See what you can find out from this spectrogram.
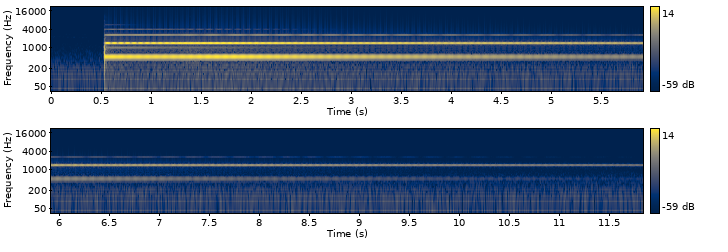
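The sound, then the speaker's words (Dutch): A single meditation bell is struck once to begin a body meditation, giving a clear, sustained mid-pitched tone with shimmering overtones that rings on and fades very slowly over about eleven seconds, with no talking. “Als je de bel hoort, begint de lichaamsmeditatie.”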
